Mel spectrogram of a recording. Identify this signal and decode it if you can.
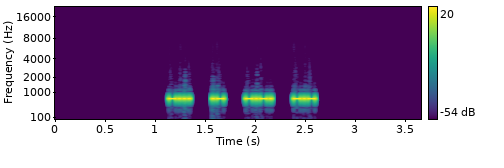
Morse code, heard as a keyed tone, about 48 wpm, 700 Hz. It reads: B A C K
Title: 3x Character Spacing - Top 300 Words - 50wpm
